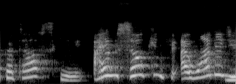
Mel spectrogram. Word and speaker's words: Grotowski: Grotowski.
